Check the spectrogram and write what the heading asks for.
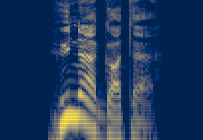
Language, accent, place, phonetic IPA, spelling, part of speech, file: German, Germany, Berlin, [ˈhyːnɐˌɡɔtə], Hühnergotte, noun, De-Hühnergotte.ogg
- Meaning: dative singular of Hühnergott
